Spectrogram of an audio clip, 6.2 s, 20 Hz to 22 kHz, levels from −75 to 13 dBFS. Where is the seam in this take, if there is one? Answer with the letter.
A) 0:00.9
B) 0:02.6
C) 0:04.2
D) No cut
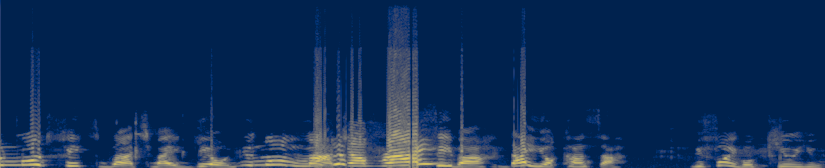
B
